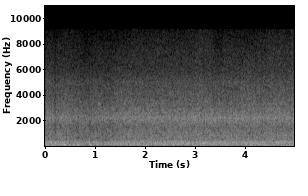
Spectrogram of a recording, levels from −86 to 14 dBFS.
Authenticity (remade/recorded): recorded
